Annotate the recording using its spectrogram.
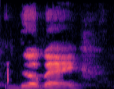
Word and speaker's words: Gobe: And he's got his big brother, Gobe. Am I saying that right? – Yeah, that's it. – Yeah, Gobe, who's a big brother, who's like the master ninja, who's also played by Robin Shu from the Mortal Kombat movie.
